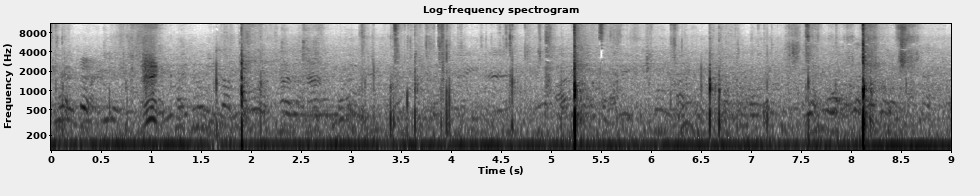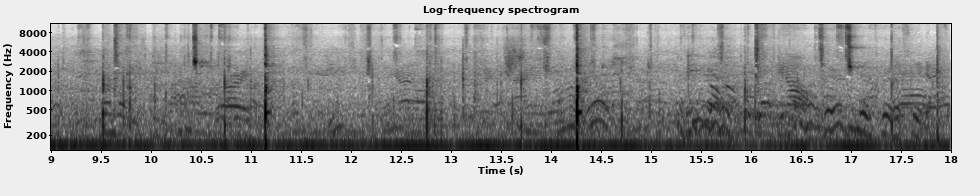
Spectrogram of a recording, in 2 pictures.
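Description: Tennis balls pop off racquets in a rally outdoors.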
